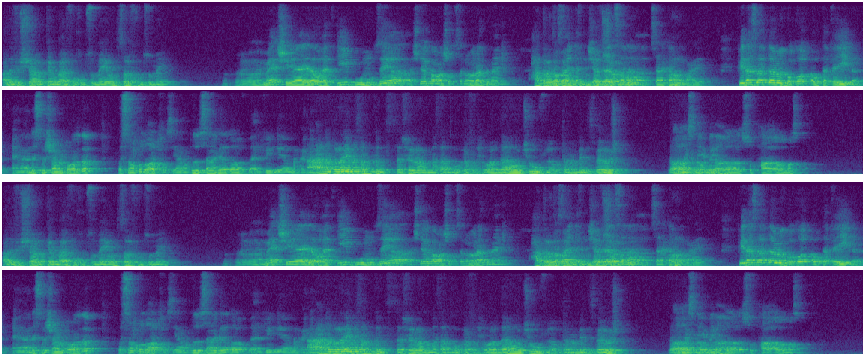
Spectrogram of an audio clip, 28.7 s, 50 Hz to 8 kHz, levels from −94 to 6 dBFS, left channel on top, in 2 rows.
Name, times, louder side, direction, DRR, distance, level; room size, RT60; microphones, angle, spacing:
voice 1, 0.0-2.7 8.8-10.7 11.1-11.4 19.4-24.6 25.5-26.5, equal, 75° left, -5 dB, 0.9 m, -22 dB
voice 2, 3.9-8.4 9.2-11.7 12.3-15.8 16.3-19.4 25.5-27.6, left 3 dB, 50° left, -3 dB, 0.4 m, -22 dB
4.8 x 2.7 x 2.4 m, 0.78 s
head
